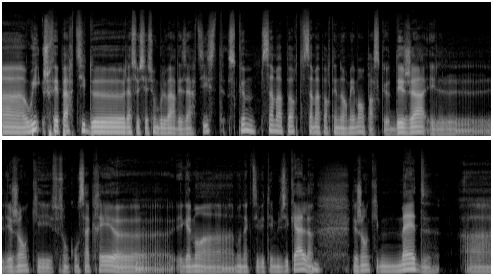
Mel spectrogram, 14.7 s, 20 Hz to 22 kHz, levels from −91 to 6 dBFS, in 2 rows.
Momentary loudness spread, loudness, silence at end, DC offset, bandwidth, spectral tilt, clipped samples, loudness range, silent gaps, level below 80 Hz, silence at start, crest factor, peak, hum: 14 LU; -33 LUFS; 0 s; under 0.1%; 18 kHz; -4.5 dB/octave; under 0.1%; 5 LU; none; -54 dBFS; 0 s; 20 dB; -12 dBFS; none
